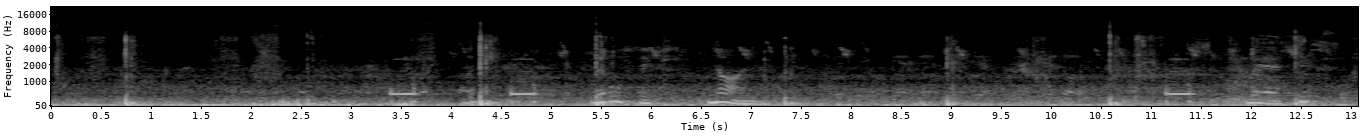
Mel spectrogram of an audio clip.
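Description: Short electronic beeps of a Course Navette shuttle-run recording, three in all, the last two about six and a half seconds apart. Under them is open-air pitch ambience with distant voices and occasional sharp thuds.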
